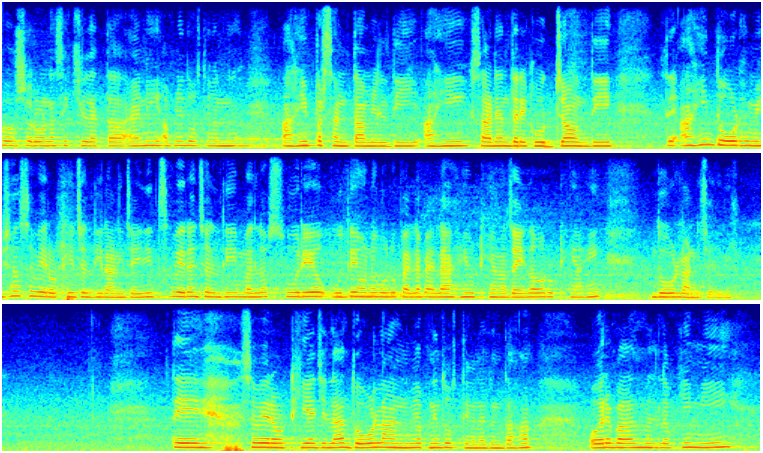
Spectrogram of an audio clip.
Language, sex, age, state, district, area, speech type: Dogri, male, 18-30, Jammu and Kashmir, Jammu, rural, spontaneous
